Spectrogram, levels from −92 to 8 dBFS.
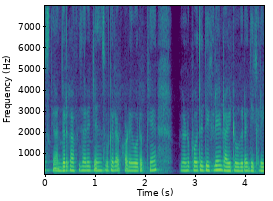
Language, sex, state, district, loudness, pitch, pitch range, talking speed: Hindi, female, Uttar Pradesh, Shamli, -17 LUFS, 190 Hz, 180-195 Hz, 275 wpm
